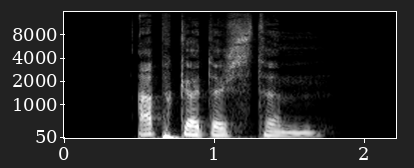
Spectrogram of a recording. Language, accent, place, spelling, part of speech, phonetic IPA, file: German, Germany, Berlin, abgöttischstem, adjective, [ˈapˌɡœtɪʃstəm], De-abgöttischstem.ogg
- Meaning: strong dative masculine/neuter singular superlative degree of abgöttisch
